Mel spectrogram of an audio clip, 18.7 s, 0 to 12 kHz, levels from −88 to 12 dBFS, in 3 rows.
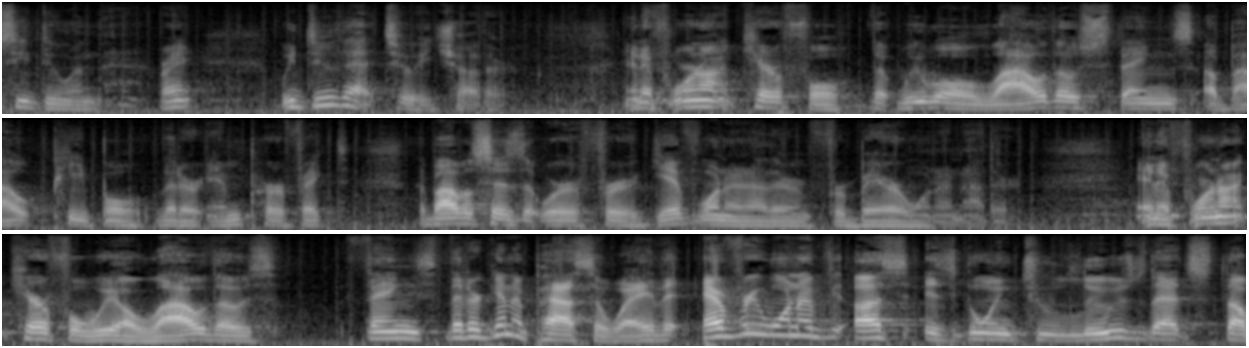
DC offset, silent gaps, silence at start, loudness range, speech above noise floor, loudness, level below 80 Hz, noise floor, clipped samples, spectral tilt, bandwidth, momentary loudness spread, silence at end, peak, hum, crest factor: under 0.1%; none; 0 s; 10 LU; 25 dB; -22 LUFS; -52 dBFS; -48 dBFS; under 0.1%; -4.5 dB/octave; 12 kHz; 17 LU; 0 s; 0 dBFS; none; 22 dB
